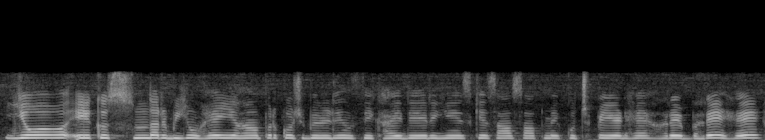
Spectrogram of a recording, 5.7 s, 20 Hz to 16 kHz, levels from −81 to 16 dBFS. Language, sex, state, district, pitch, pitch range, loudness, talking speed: Hindi, female, Himachal Pradesh, Shimla, 290 Hz, 280-300 Hz, -15 LUFS, 240 wpm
